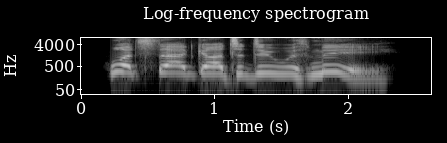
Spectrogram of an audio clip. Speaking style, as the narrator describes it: The guy with the officious voice chuckled in a phony way

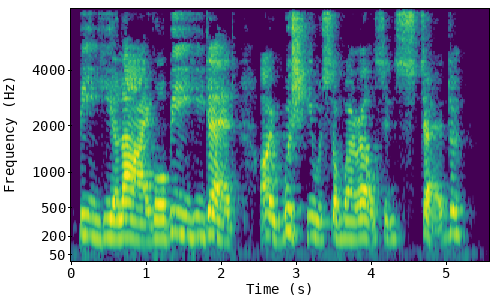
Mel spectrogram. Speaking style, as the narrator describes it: roared the giant

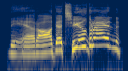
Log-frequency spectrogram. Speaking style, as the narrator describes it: she shouted

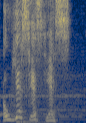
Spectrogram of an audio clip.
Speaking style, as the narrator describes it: snapped the Emperor

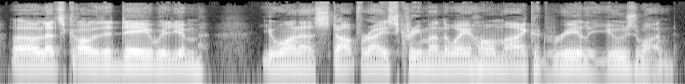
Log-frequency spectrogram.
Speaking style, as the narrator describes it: his father called out

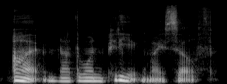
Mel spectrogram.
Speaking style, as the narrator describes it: Remus insisted with a chuckle

